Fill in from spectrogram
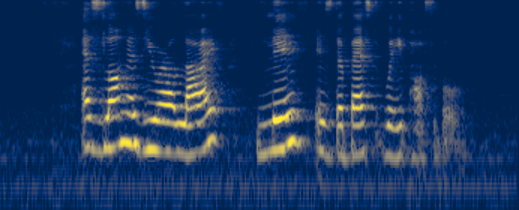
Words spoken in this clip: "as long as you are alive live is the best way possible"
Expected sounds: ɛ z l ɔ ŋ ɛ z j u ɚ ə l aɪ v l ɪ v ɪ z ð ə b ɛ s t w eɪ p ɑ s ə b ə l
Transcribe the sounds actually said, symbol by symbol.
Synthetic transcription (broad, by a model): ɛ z l ɔ ŋ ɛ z j u ɚ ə l aɪ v l ɪ v ɪ z ð ə b ɛ s t w eɪ p ɑ s ə b ə l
